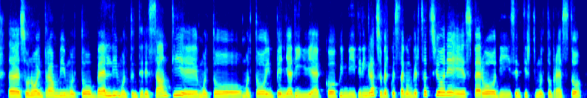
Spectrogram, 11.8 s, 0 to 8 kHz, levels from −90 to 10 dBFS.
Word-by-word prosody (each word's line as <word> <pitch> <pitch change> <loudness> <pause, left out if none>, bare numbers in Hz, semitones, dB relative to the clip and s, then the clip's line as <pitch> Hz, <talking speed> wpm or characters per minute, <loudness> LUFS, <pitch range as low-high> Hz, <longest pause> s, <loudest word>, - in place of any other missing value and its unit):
Uhm, 200 -1 +5
sono 215 +2 +1
entrambi 215 +1 0
molto 200 0 0
belli, 215 +6 +2
molto 195 -3 -3
interessanti 210 +8 -1
e 190 -2 +2
molto, 190 -2 0
molto 205 -1 -2
impegnativi, 200 -1 0
ecco. 185 +2 0
Quindi, 200 -2 -4
ti 220 - -5
ringrazio 240 +4 0
per 210 -1 0
questa 210 0 -1
conversazione 255 +1 +1
e - - +1
spero 205 -1 +2
di 200 +1 -6
sentirti 215 +1 -6
molto 200 0 -3
presto. 185 +3 -2
205 Hz, 120 wpm, -23 LUFS, 195-220 Hz, -, Uhm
